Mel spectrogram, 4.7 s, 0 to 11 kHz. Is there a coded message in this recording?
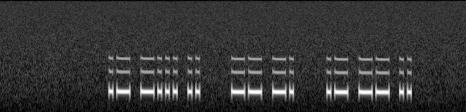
Yes: Morse code (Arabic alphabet) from 1.0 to 4.2 s, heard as a keyed tone, hand-sent with a paddle, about 31 wpm, 600 Hz. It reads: ابي من امي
